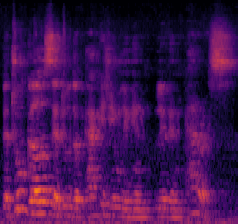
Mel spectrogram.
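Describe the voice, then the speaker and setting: Animated man on a conference stage. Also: fairly high pitch, brisk, slight background noise. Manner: animated storytelling, gestures, rhetorical questions. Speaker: conference speaker. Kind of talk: stage keynote talk with anecdotes. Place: large conference hall stage. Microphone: headset mic. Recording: echoey hall, heard from a distance.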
